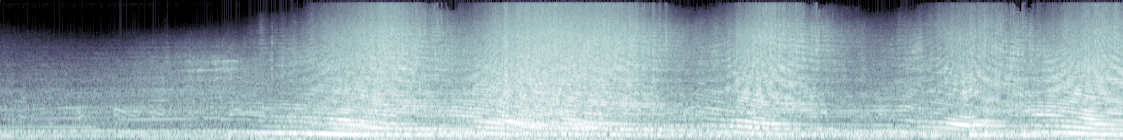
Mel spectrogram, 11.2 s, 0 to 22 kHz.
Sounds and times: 0.0s motorcycle grand prix 11.2s

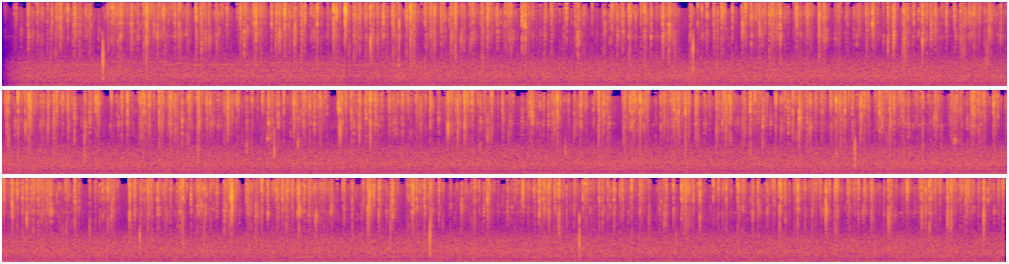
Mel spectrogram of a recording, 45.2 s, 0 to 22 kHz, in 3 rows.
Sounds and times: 0.0s Thawing snow drips from under ski bridge 45.2s

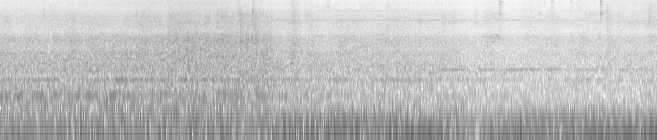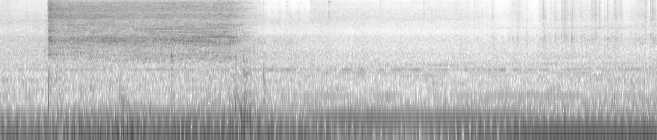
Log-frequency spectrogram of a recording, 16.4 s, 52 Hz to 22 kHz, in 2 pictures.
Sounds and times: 0.0s Train arrived 14.7s
0.0s walking in the Station 16.4s

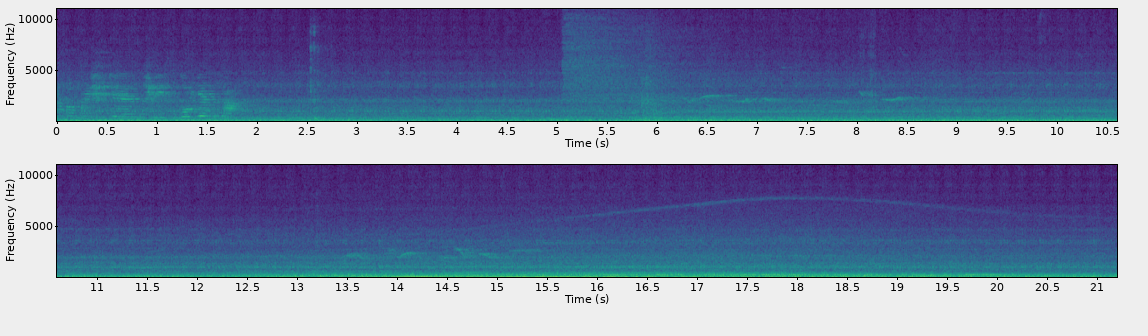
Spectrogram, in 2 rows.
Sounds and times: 0.0s announcements 2.1s

